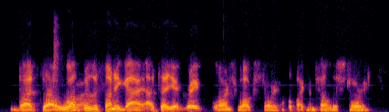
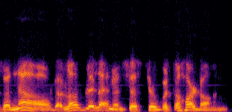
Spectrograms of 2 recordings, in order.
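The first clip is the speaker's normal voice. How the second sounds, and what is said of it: Imitates another person's accent, well done. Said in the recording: “he had quite an accent ... You got that accent down pretty good”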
